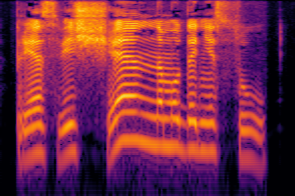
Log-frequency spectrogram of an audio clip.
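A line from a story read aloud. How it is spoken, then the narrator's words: Growling with a whistle. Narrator (Russian): длинный человек рычал, присвистывая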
